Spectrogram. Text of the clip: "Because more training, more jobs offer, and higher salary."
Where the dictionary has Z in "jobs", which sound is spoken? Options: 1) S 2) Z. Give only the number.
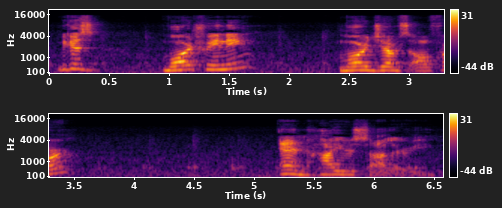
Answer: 1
